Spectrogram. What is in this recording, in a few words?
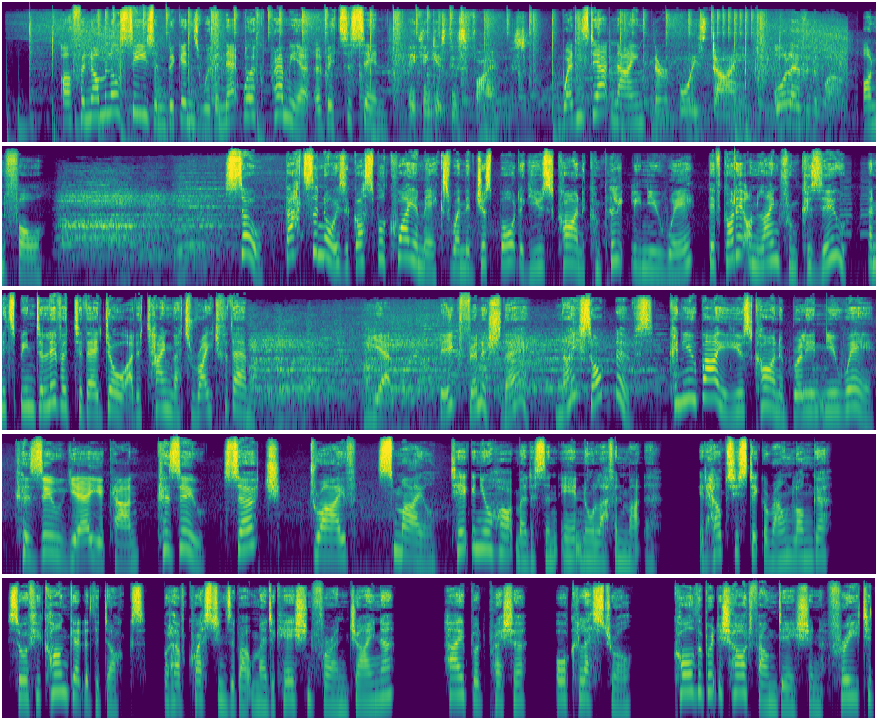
female english geordie accent commercial compilation; english northern accents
